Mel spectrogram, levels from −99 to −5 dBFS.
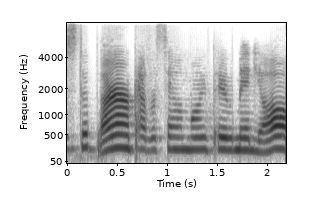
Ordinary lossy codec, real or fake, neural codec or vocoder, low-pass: none; fake; codec, 16 kHz, 0.5 kbps, X-Codec, HuBERT features, trained on general audio; none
